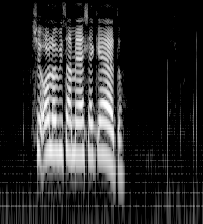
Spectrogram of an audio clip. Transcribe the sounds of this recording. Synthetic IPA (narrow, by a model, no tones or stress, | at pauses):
ʃɪɔloβisamɪɛɬɛkʼɛːtɔ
